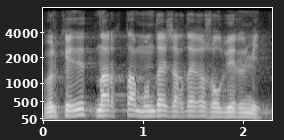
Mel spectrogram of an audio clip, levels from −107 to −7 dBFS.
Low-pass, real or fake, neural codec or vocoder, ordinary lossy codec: 7.2 kHz; real; none; none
